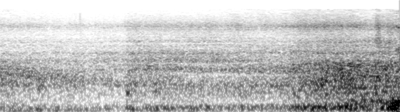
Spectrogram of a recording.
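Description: Steady rushing background noise with no distinct events, swelling toward the end.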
